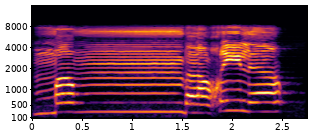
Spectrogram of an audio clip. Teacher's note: तनवीन और नून साकिन की आवाज को मीम में कन्वर्ट कर देते हैं तो ऐसा लगता है कि मीम की आवाज आ रही है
